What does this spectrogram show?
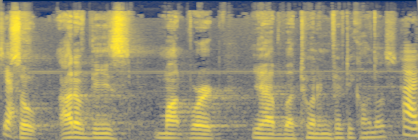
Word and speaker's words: MontVert: I might be pronouncing it in English, but in French it's MontVert.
